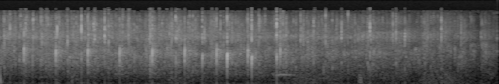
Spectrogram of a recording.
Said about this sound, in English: Thank you. Shall we give a round of applause?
